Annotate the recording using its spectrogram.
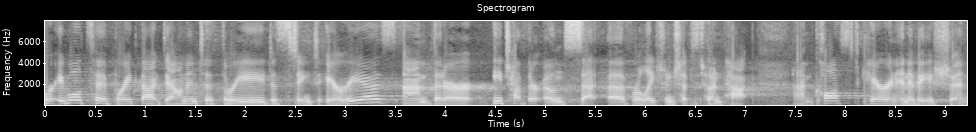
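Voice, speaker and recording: A woman with an American accent talks at a moderate pace, medium in pitch with ordinary pitch variation. Her loudness stays very even, she hardly pauses, and background noise is noticeable. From Texas. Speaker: government science policy advisor. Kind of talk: conference talk.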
